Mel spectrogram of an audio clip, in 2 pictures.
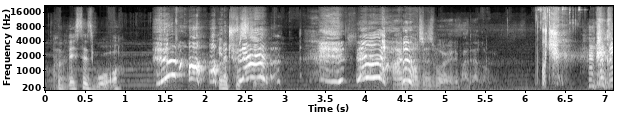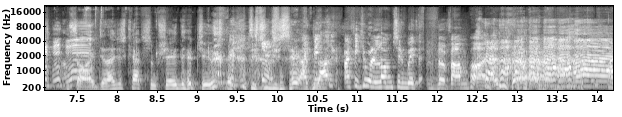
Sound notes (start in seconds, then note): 1.4 chuckling; 6.8 chuckling; 9.2 chuckling; 12.5 all chuckling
